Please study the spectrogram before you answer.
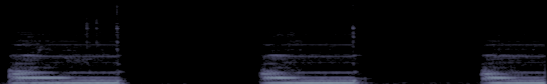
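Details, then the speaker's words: Washing machine motor tested with no capacitor connected: three short bursts of steady low electrical hum as the stalled motor is briefly powered; without a capacitor it can turn either direction. "yo voy a conectarlo y como no tiene capacitor puede girar para cualquier sentido de giro"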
